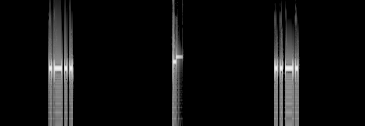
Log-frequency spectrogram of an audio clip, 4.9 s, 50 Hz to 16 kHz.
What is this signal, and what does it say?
Morse code, heard as a keyed tone, about 34 wpm, 700 Hz. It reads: L F
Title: Single Letters - Phonetic Pronunciation 35wpm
